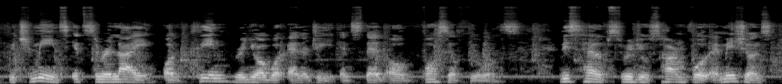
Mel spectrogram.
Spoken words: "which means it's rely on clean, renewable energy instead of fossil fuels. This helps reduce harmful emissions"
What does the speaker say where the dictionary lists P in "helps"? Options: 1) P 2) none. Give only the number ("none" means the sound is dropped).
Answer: 1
